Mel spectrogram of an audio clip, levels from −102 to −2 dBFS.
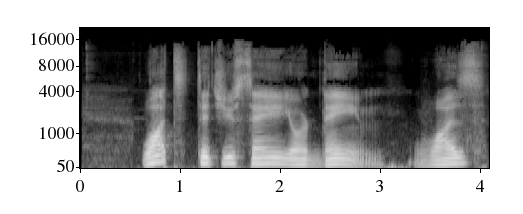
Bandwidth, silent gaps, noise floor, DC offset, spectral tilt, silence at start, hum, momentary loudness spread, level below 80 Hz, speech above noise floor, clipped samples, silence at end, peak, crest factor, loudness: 15.5 kHz; none; -55 dBFS; under 0.1%; -5.5 dB/octave; 0.65 s; none; 11 LU; -48 dBFS; 33 dB; under 0.1%; 0.05 s; -4 dBFS; 18 dB; -22 LUFS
